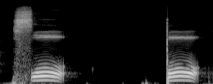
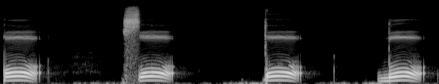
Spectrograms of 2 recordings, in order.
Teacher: huruf tebal itu terdengar seperti vokal O, bukan vokal O yang bulat-bulat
